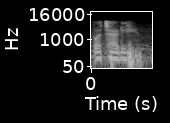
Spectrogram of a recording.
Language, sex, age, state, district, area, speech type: Nepali, male, 18-30, West Bengal, Darjeeling, rural, read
